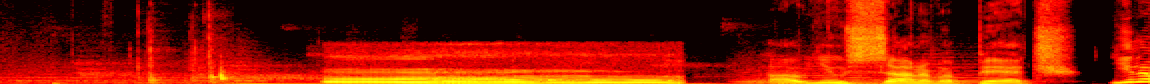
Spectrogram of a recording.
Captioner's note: zombie grunt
